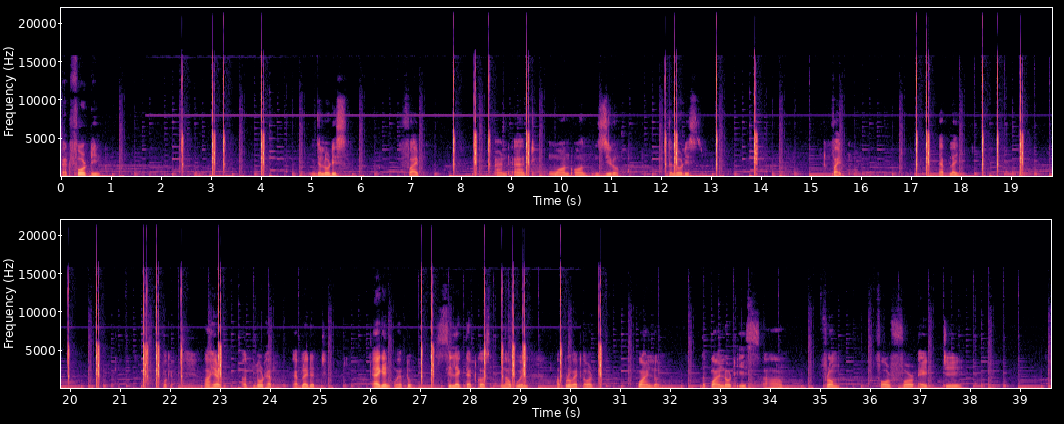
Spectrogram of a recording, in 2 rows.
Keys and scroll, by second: 0.0 0, 6.9 5, 9.8 1, 10.8 0, 15.0 5.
